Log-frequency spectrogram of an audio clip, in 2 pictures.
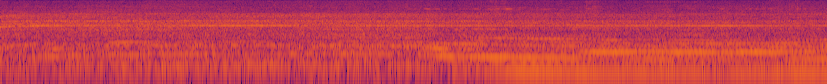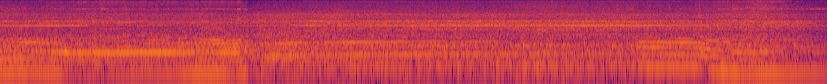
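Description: Table-mounted router spinning a slot cutter that grooves the edge of laminate-faced plywood. The motor's pitch drops and holds lower while the cutter is loaded in the wood about four seconds in, rises back about eleven seconds in, then drops again near the end.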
